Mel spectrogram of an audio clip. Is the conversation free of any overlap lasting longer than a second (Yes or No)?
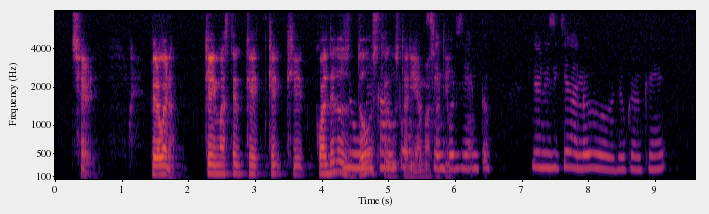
No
